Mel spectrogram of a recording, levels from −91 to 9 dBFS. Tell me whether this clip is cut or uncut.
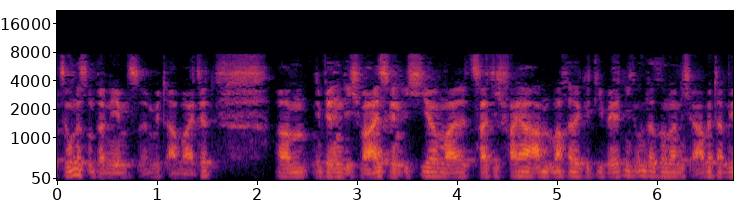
uncut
